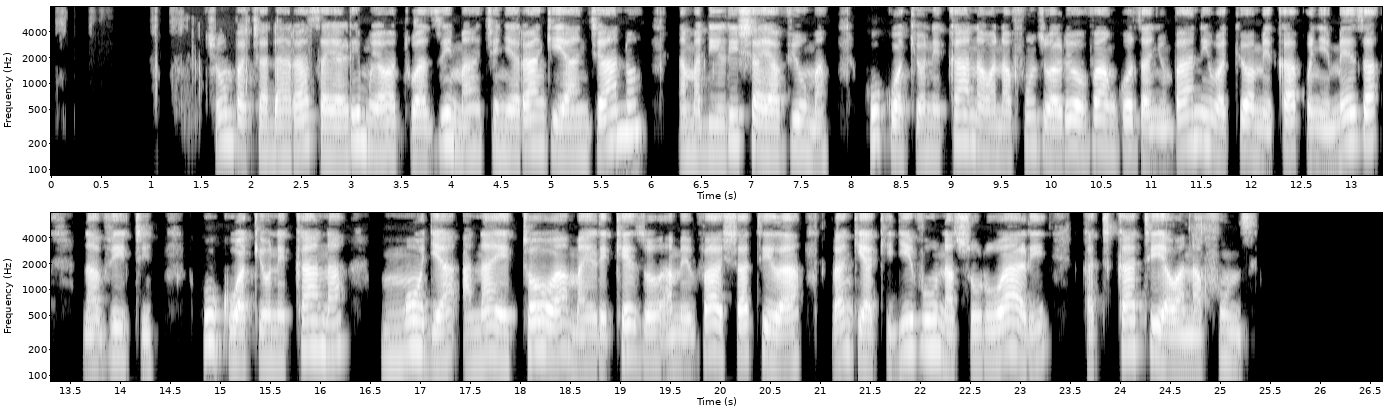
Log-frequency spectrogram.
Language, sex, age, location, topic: Swahili, female, 36-49, Dar es Salaam, education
